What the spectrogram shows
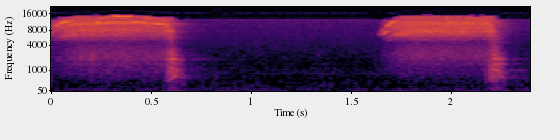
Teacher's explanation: Из-за этого звук произносится с трудом, не слышно даже голоса, только шум, похожий на свист. Значит, это согласный звук.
